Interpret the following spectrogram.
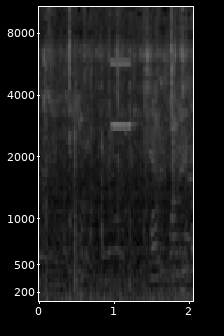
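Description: Runners' shoes slapping on the asphalt and the finish-line timing mat, a few quick footfalls, over background voices. A short high beep sounds about a second in.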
